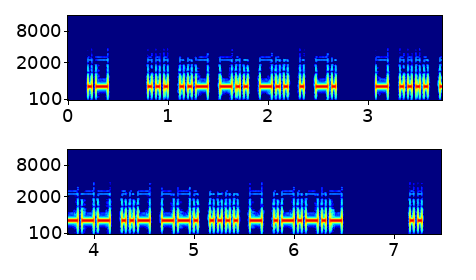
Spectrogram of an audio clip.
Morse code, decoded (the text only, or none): A SUDDEN THOUGHT. I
